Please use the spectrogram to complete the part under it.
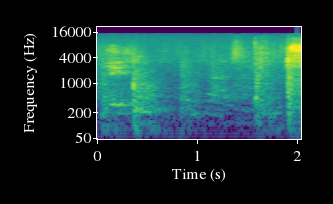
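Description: Fists thud against a padded shield.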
